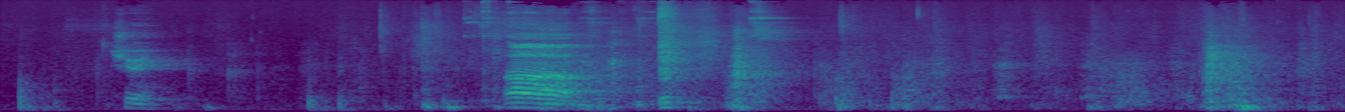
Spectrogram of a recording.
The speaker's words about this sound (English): Dog attack.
